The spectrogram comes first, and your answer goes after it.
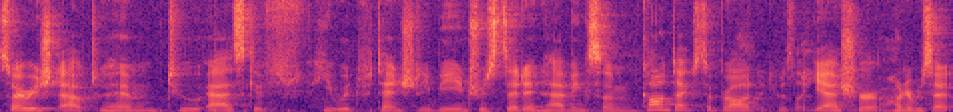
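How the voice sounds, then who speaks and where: A woman speaks with a French accent. She goes very fast, with hardly any pauses. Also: medium pitch for a woman, fairly even intonation. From France. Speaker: graduate student. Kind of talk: panel discussion.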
